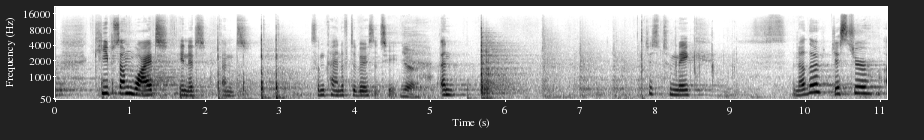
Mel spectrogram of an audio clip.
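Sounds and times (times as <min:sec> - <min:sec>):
plastic containers tapping: 0:05.5 - 0:09.1.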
